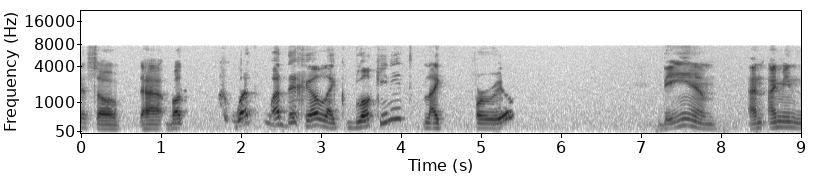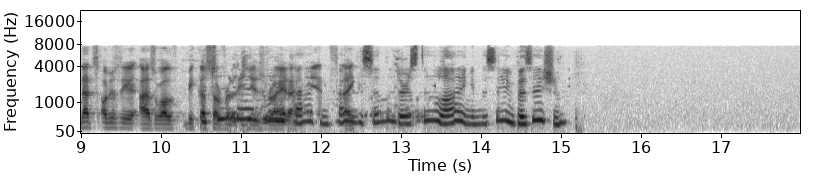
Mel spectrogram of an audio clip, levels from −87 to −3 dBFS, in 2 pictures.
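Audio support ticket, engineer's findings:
Echo leak: delayed copy of the speech trailing the talker by about 360 ms, strong at 10.93–11.70 s (about 5 dB under the speech). Weaker scraps at 12.15–12.23 s (about 20 dB down), 12.41–13.36 s (about 15 dB down) and 14.97–15.32 s (faint, about 30 dB down). Likely cause: the far end is on a loudspeaker, and its echo canceller fails to remove the pickup, so the residual returns across the round trip.

Speech suppressed in double talk: speech dips at 11.79–12.15 s, roughly 15 dB at the deepest point, over about 0.3 s in total, while the far side plays on the loudspeaker. Likely cause: the canceller cannot separate the local talker from the loudspeaker echo during the overlap and attenuates both, pulling the talker down with the echo.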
